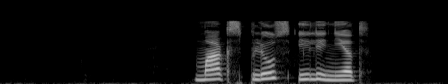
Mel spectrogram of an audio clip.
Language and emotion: Russian, neutral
